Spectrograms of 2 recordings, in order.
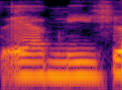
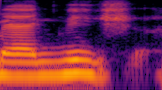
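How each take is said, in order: First: The word is said in its standard form. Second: The word is said in a distorted form. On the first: The speaker calls it right. "It's amnesia. I can say it right if I want to" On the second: The speaker calls it wrong. "I know I said it wrong"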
